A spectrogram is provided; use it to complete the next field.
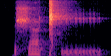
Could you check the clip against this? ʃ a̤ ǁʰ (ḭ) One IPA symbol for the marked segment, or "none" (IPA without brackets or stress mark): ḭ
